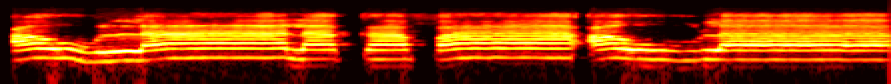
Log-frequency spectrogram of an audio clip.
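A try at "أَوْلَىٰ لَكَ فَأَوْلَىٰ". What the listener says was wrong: kenapa paknya panjang? Ayo. Aula laka fa aula.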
